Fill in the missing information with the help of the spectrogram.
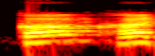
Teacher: क ख जो है यह कंठ व्यंजन है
